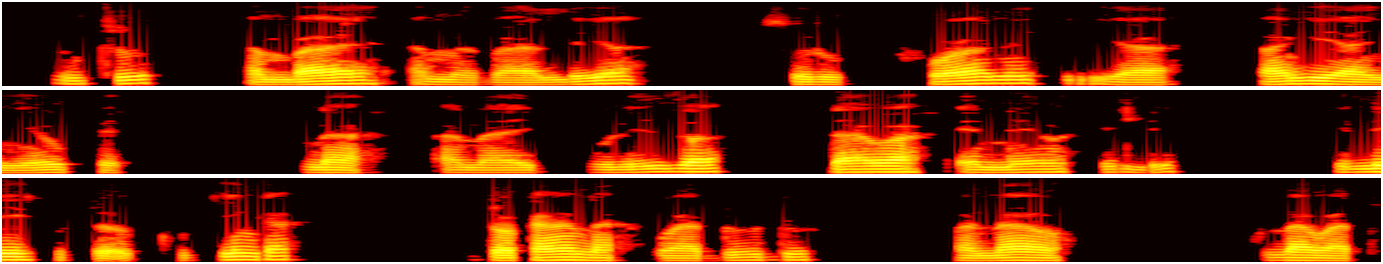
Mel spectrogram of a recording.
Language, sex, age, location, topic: Swahili, male, 18-24, Nakuru, health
